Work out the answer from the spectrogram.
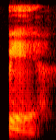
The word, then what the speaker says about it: père: Another example is the word père, which is father. And in this case, E with a grave accent is pronounced E.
